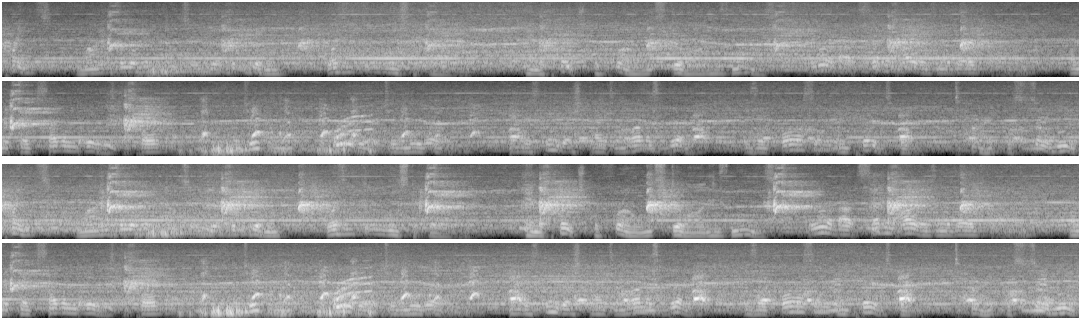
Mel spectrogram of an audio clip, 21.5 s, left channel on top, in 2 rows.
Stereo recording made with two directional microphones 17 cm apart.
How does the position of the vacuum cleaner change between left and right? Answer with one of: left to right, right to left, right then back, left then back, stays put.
left then back.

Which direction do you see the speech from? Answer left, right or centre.
right.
